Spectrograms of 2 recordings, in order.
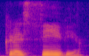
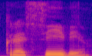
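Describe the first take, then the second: Both takes have the same delivery.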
